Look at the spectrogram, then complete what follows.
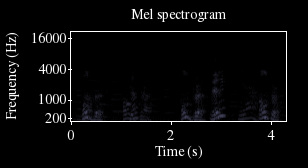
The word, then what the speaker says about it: Aldeburgh: Oh, says Aldeburgh is pronounced Oldburgh. Oldburgh.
